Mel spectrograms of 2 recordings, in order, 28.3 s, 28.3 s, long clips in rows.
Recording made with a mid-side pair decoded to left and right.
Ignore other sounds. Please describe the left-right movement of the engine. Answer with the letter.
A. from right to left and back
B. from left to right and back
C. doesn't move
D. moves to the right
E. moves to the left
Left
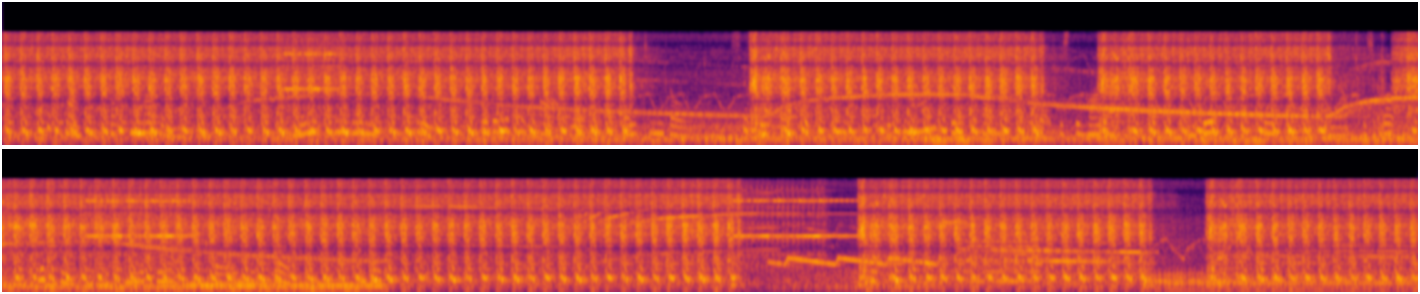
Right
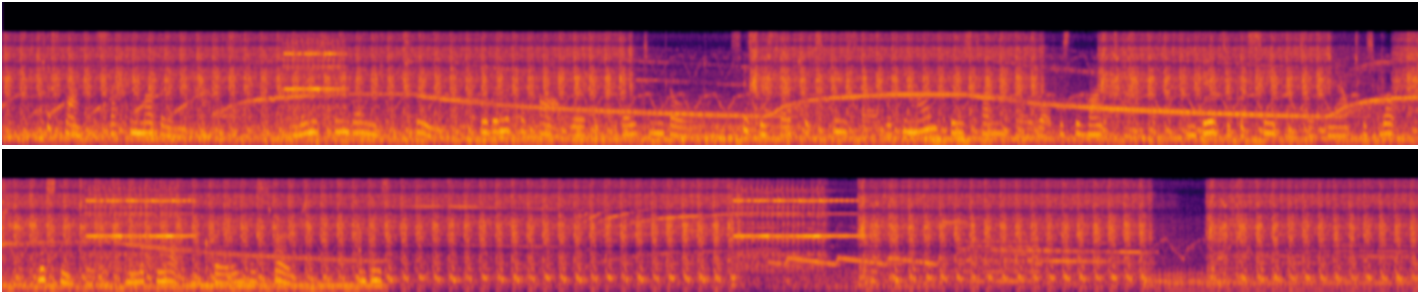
C.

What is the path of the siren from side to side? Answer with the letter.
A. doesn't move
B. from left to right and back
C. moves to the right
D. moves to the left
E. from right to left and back
D.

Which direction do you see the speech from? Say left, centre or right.
right.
